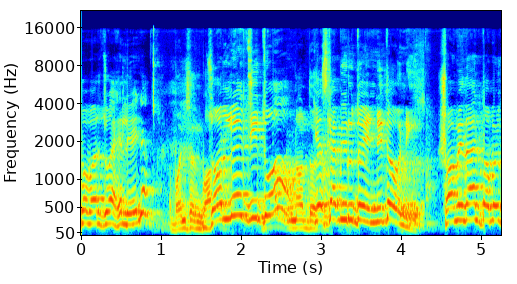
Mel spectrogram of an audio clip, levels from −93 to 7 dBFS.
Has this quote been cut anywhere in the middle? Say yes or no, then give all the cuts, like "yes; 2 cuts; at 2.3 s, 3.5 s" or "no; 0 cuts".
yes; 1 cut; at 4.3 s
